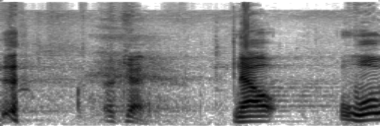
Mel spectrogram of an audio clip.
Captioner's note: laughing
